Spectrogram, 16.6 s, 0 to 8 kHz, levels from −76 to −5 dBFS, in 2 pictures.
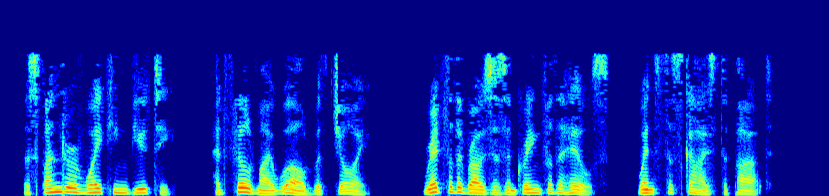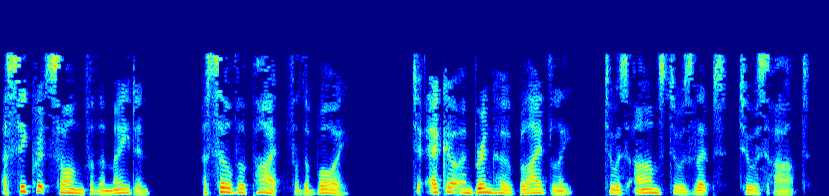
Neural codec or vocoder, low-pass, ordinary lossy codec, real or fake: codec, 16 kHz, 0.8 kbps, ZipCodec; 7.2 kHz; MP3, 24 kbps; fake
